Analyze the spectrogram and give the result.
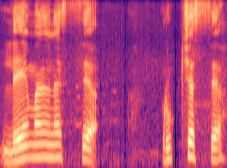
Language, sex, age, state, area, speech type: Sanskrit, male, 18-30, Maharashtra, rural, spontaneous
